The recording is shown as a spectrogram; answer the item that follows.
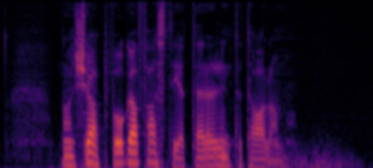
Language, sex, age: Swedish, male, 34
